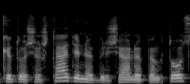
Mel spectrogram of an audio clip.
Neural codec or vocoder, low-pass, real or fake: none; 10.8 kHz; real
